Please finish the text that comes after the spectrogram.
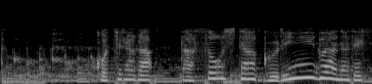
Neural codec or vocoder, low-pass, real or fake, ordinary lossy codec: codec, 16 kHz, 16 kbps, FunCodec, trained on LibriTTS, 50 frames a second; 5.4 kHz; fake; none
